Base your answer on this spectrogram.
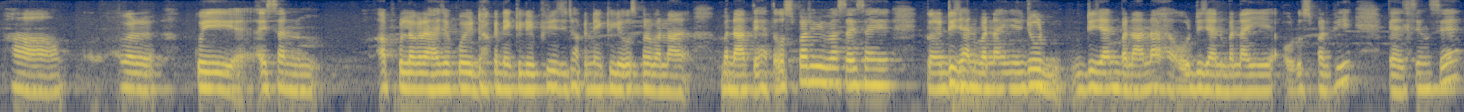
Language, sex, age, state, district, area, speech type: Hindi, female, 45-60, Bihar, Samastipur, rural, spontaneous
